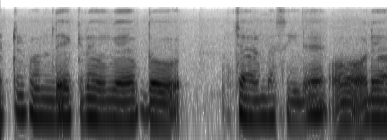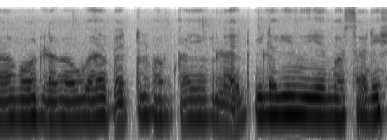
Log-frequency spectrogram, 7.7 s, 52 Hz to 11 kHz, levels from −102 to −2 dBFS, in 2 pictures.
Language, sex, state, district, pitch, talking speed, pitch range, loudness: Hindi, male, Bihar, Supaul, 125 Hz, 200 wpm, 120-135 Hz, -15 LUFS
